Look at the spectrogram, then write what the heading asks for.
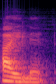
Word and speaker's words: आइलैंड: अब इसकी जो स्पेलिंग होती है एस भी होता है, लेकिन ये क्या होता है हम इसे पढ़ते नहीं है, इसको पढ़ते हैं आइलैंड।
